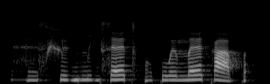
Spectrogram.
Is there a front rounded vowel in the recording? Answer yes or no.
yes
